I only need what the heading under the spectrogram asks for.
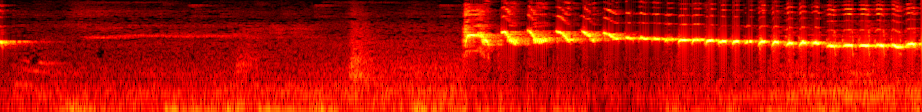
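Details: Greater green leafbird, singing jamtrok style with ciblek mimicry: two faint drawn-out whistles, then a loud rolling trill of rapid warbled notes, gradually falling in pitch, over a low rumbling background.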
